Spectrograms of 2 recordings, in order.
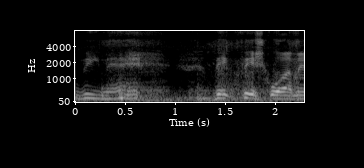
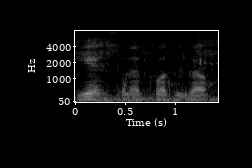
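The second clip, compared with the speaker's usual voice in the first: quiet triumph; 8 semitones lower, 11 dB quieter than usual. Real, not acted. Quiet triumph after catch.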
